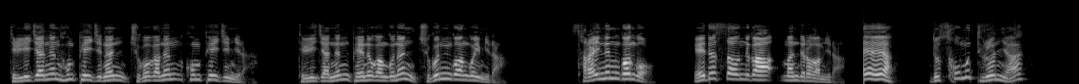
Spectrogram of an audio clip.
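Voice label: Korean male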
